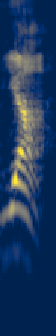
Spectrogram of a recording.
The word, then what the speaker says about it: Yah: from right to left the first two letters are pronounced as ja in the english letters we would use the y-a-h which will give us what these two letters would sound like now we know that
